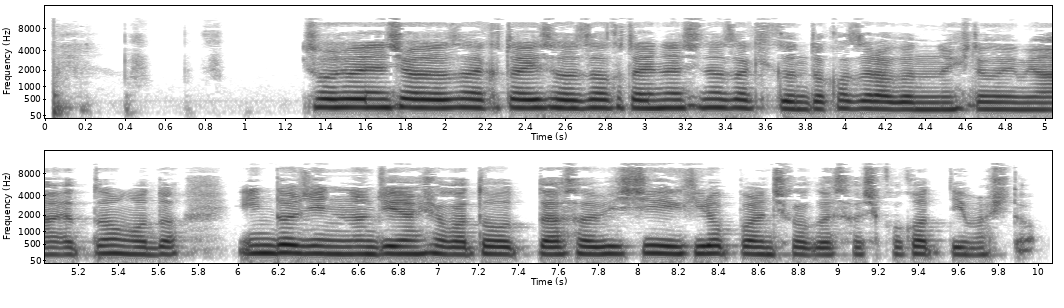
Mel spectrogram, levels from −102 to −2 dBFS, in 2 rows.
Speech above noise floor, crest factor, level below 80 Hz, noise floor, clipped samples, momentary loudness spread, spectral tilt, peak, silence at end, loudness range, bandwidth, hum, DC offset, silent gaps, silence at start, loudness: 47 dB; 14 dB; -68 dBFS; -68 dBFS; under 0.1%; 9 LU; -6 dB/octave; -6 dBFS; 0.1 s; 3 LU; 10 kHz; none; under 0.1%; none; 0.05 s; -22 LUFS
